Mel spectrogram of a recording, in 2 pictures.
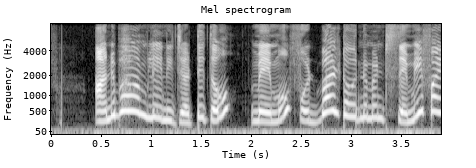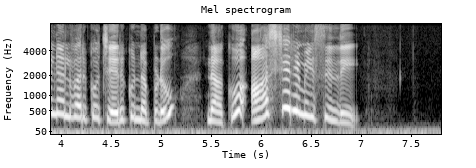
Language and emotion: Telugu, surprised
